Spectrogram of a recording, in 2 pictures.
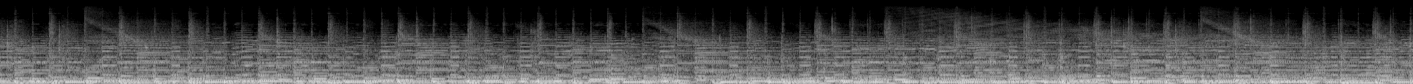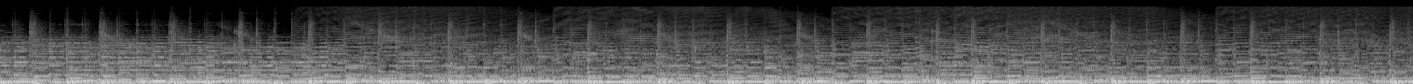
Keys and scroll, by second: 0.6 a, 2.6 super+j, 9.0 v, 11.1 i, 12.2 v.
